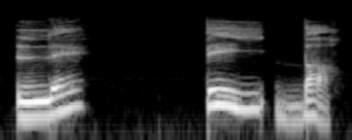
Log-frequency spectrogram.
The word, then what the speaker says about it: Pays-Bas: Les Pays-Bas. Final S here, not pronounced. Same thing here. Pays, pays, and then bas. Les Pays-Bas.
